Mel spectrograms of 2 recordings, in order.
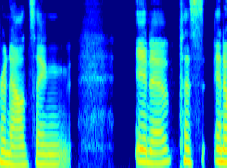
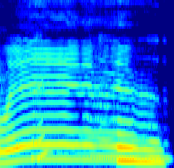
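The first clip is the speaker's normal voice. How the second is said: reserved woo; 5 semitones higher than usual. Real, not acted. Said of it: "Reserved woo".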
